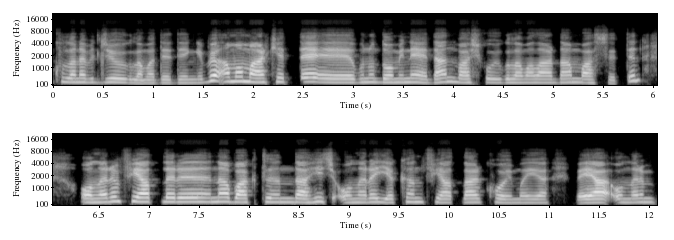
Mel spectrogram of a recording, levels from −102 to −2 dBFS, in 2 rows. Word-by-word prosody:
kullanabileceği 205 -2 -3
uygulama 165 -4 -3
dediğin 175 +1 -6
gibi 210 +12 +2
ama 250 -1 +2
markette, 220 0 +2
eee, 195 -4 +3
bunu 205 0 -7
domine 200 0 +1
eden 200 +5 0
başka 195 0 -3
uygulamalardan 190 +1 -2
bahsettin. 180 - -4 0.4
Onların 205 +5 +2
fiyatlarına 230 -1 +3
baktığında 210 -1 +1
hiç 230 +3 -4
onlara 200 +2 -2
yakın 215 +2 -3
fiyatlar 200 0 -2
koymayı 185 -1 -4 0.3
veya 185 +2 +6
onların 200 +1 -4
200 Hz, 115 wpm, -21 LUFS, 190-220 Hz, 0.4 s, veya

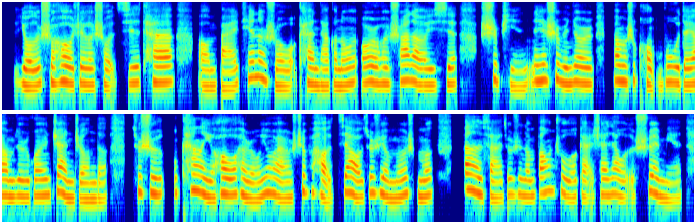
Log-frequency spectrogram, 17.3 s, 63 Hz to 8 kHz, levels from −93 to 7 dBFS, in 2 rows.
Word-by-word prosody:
有 200 -4 +2
的 195 - +3
时 215 - -1
候 220 0 +4
这 215 0 0
个 205 0 0
手 195 -2 -3
机 220 +1 -2
它， 225 0 +4 0.3
呃， 190 -1 -1
白 180 0 -2
天 275 +5 -2
的 275 -2 +2
时 205 -4 -3
候， 190 - 0
我 185 - -4
看 210 -2 0
它 195 0 -1
可 205 - -2
能 200 +3 +1
偶 215 - +2
尔 225 -1 +4
会 210 0 0
刷 240 +3 +2
到 215 -4 +2
一 200 - 0
些 210 +1 -2 0.3
视 250 - -2
频， 195 -4 -8
那 235 - 0
些 240 - +4
视 250 +1 0
频 215 -2 +3
就 225 -1 +3
是 210 -1 +2 0.2
要 240 -2 +3
么 230 - +4
是 230 - -3
恐 215 -3 -1
怖 225 0 +1
的， 205 -1 0
要 210 0 +4
么 205 - +1
就 210 - +1
是 200 - +1
关 210 +1 +1
于 - - -1
战 225 -4 +2
争 185 -2 -2
的， 185 0 -6 0.3
就 250 - -6
是 235 -2 +2
我 230 - -5
看 270 0 +1
了 240 -3 +4
以 200 - +2
后， 225 +2 +4
我 - - +4
很 225 -3 +1
容 185 0 -2
易 220 - +1
晚 235 -2 +1
上 190 - -3
睡 255 +6 -3
不 240 -1 -8
好 205 -4 +2
觉， 230 -5 +3
就 240 +4 -3
是 235 - -5
有 220 -3 +3
没 190 +1 -1
有 215 - +2
什 230 - -5
么 205 +1 +1 0.4
办 265 -5 +5
法， 200 -3 -3
就 220 +3 -5
是 220 0 -4
能 205 -1 -1
帮 240 +4 0
助 240 -4 -3
我 195 - -3
改 200 -1 -4
善 220 +1 -2
一 - - -2
下 225 0 0
我 200 - -3
的 - - -10
睡 250 -3 0
眠？ 190 -1 -5
215 Hz, 310 characters per minute, -20 LUFS, 200-230 Hz, 0.4 s, 办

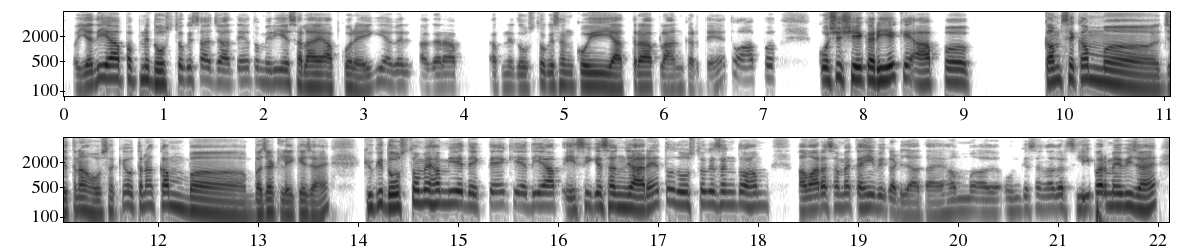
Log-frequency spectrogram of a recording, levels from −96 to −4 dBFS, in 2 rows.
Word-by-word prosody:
यदि 145 - +2
आप 200 - -16
अपने 190 +1 -1
दोस्तों 155 +4 -1
के 185 - -6
साथ 185 0 -4
जाते 155 +1 -4
हैं, 180 - -9
तो 180 -1 -14
मेरी 160 0 -8
ये 160 - -2
सलाहे 135 -3 +2
आपको 125 0 -2
रहेगी, 115 +8 -5
अगर 145 -3 -9 0.2
अगर 125 - -7
आप 130 0 -7 0.3
अपने 130 0 -13
दोस्तों 125 +4 -8
के 140 - -3
संग 140 -1 -6
कोई 135 0 +3
यात्रा 130 +1 +2
प्लान 115 0 -5
करते 465 - -12
हैं, - - -13
तो 265 - -11
आप 200 +2 -9 0.4
कोशिश 190 +3 +4
ये 190 - +11
करिए 185 +1 +7
कि 210 - +2 0.2
आप 155 0 -8 1.1
कम 170 +2 +6
से 195 +2 +3
कम, 190 -2 +2
अ, 130 -7 +3
जितना 140 +3 -1
हो 130 -3 -1
सके, 140 +7 -7
उतना 190 0 -3
कम 185 -3 +1
अ, 125 -7 0
बजट 125 +2 0
लेके 115 +1 -2
जाएँ। 115 +5 -3 0.4
क्योंकि 175 +5 -1
दोस्तों 180 +5 +3
में 225 0 +3
हम 210 0 +1
ये 210 -1 +3
देखते 180 0 -5
हैं 200 +1 -5
कि 195 - -9
यदि 185 +1 -4
आप 185 0 -2
एसी 180 +6 -3
के 185 - +1
संग 180 -1 +1
जा 160 -3 +6
रहे 170 - +1
हैं, 205 - -5
तो 235 - -1
दोस्तों 200 0 -2
के 205 - -1
संग 200 0 -5
तो 200 - +1
हम 185 +1 -2 0.3
हमारा 155 +5 +3
समय 180 0 -4
कहीं 170 +1 +1
भी 165 - -5
कट - - -4
जाता 110 -1 -7
है। 110 - -9
हम 135 +2 -10
अ, 130 -1 -8 0.2
उनके 145 +3 -13
संग 160 0 -11
अगर 170 - 0
स्लीपर 165 +5 +2
में 185 - +3
भी 185 - +1
जाएँ, 165 +2 +3
165 Hz, 230 wpm, -24 LUFS, 135-185 Hz, 1.1 s, ये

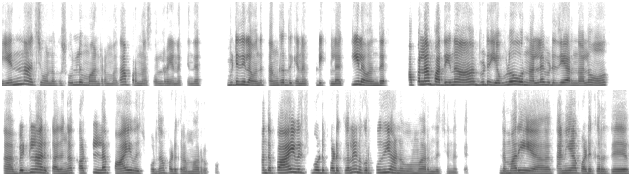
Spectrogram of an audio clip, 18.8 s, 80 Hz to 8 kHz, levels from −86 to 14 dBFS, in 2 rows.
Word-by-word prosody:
என்னாச்சு 265 -4 -1
உனக்கு 185 -1 -8
சொல்லுமான்ற 200 -6 -5
மாதான்." 160 +12 -4
அப்புறம் 210 -6 -9
நான் 165 -2 -10
சொல்றேன் 175 0 -6
எனக்கு 165 0 -12
இந்த 175 +1 -5 0.5
விடுதியில 260 +1 +2
வந்து 200 +3 -5
தங்குறதுக்கு 205 -1 -4
எனக்கு 170 -1 -6
பிடிக்கல. 195 -3 -4 0.2
கீழ 275 0 +6
வந்து 185 +2 0 0.4
அப்பலாம் 280 +3 +5
பார்த்தீங்கன்னா, 240 0 +4 0.3
விடு 255 +1 -1
எவ்வளோ 240 +7 +2
ஒரு 255 - +2
நல்ல 205 +3 +1
விடுதியா 225 0 +1
இருந்தாலும் 200 +2 -2 0.5
அ - - +2 0.2
பெட்லாம் 270 +4 +5
இருக்காதுங்க. 205 -3 -1
கட்டில்ல 230 +3 0 0.2
பாய 205 +3 +5
விரிச்சி 205 -1 -5
போட்டு 185 +2 -7
தான் 225 -2 -8
படுக்குற 180 -1 -4
மாதிரி 175 -1 -5
இருக்கும். 155 - -20 0.7
அந்த 240 0 0
பாய் 255 +4 +10
விரிச்சி 275 -5 -2
போட்டு 245 -2 +1
படுக்கறதல்லாம் 225 +5 0
எனக்கு 235 -3 -2
ஒரு 210 - -17
புதிய 275 +2 +3
அனுபவமா 200 -1 -4
இருந்துச்சு 170 -2 -8
எனக்கு. 150 -1 -14 0.5
இந்த 205 - -4
மாதிரி 225 +2 +3 0.2
அ - - -1 0.3
"தனியா 220 +2 +2
படுக்கிறது. 185 -2 -2
210 Hz, 165 wpm, -24 LUFS, 185-235 Hz, 0.7 s, பாய்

